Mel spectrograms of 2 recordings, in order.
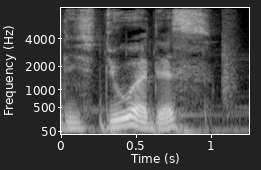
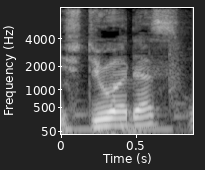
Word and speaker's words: Stewardess: Well, you would say die Stewardess. You can put the emphasis on the first syllable. Die Stewardess, which is what I prefer. That's the way I learned it, die Stewardess.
